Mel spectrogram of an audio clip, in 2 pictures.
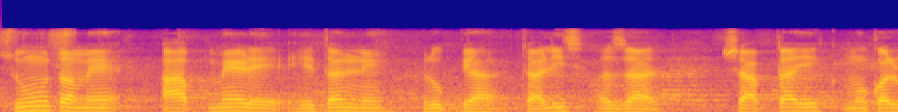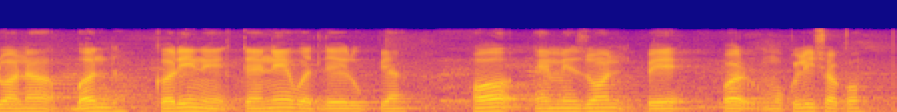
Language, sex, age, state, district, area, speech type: Gujarati, male, 18-30, Gujarat, Aravalli, urban, read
